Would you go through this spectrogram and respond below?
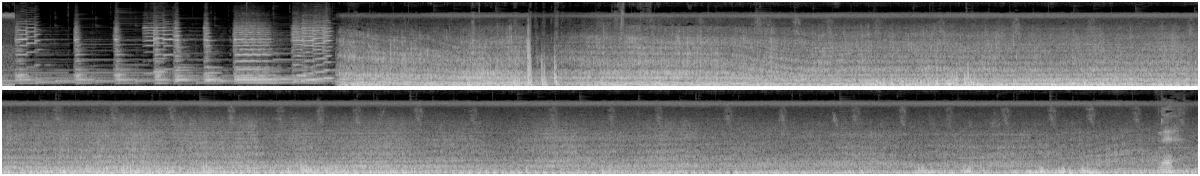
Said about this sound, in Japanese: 空高くヘリコプターが飛んでいきました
